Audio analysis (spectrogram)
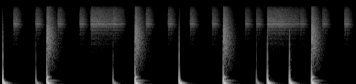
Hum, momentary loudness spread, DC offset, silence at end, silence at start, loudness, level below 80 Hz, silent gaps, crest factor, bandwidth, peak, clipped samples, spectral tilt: none; 6 LU; under 0.1%; 0.05 s; 0 s; -29 LUFS; -32 dBFS; 0.26-0.35 s, 1.29-1.34 s, 2.02-2.11 s; 22 dB; 16 kHz; -6 dBFS; under 0.1%; -3.5 dB/octave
